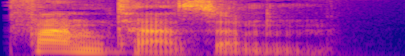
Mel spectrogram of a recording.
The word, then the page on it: phantasm: British English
